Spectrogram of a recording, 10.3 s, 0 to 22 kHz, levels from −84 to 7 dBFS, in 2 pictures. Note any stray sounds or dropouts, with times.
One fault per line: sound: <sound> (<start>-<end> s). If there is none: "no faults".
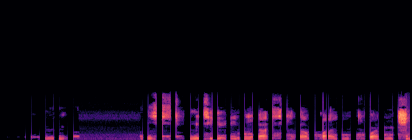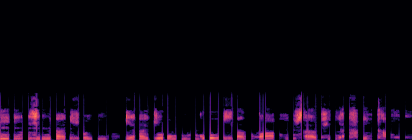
no faults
